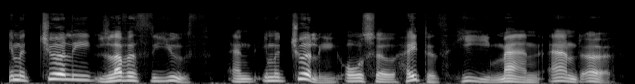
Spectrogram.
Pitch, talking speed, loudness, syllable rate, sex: 150 Hz, 115 wpm, -19 LUFS, 3.9 syllables/s, male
